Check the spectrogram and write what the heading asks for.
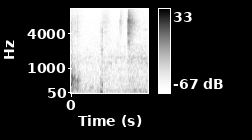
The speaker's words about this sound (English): He just rolls dice. I don't like it. All the dice rolling.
